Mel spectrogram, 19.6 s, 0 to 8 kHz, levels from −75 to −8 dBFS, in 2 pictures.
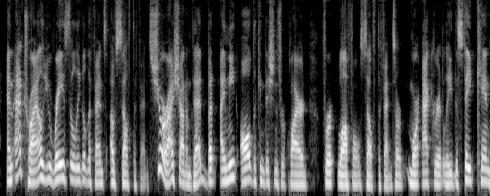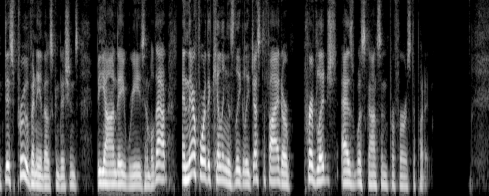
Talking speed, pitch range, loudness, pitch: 175 wpm, 115-155 Hz, -16 LUFS, 125 Hz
